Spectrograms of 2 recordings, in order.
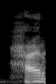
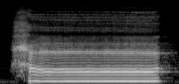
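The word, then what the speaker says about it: ح: হা হরফটি উচ্চারিত হবে কণ্ঠনালীর মধ্যখান হতে। গলা চিপে ধরে আপনি উচ্চারণ করুন। আপনারা আমার সাথে বলুন হ্যাঁ।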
